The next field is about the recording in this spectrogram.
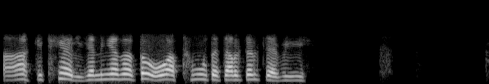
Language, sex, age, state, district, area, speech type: Dogri, female, 60+, Jammu and Kashmir, Udhampur, rural, conversation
